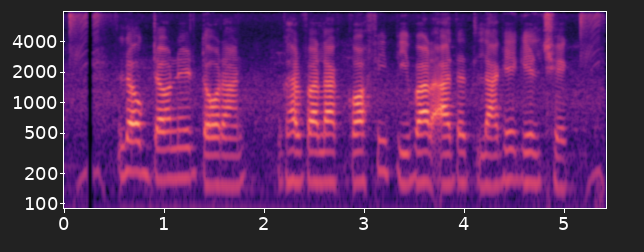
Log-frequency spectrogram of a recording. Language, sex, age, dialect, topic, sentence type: Magahi, male, 18-24, Northeastern/Surjapuri, agriculture, statement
